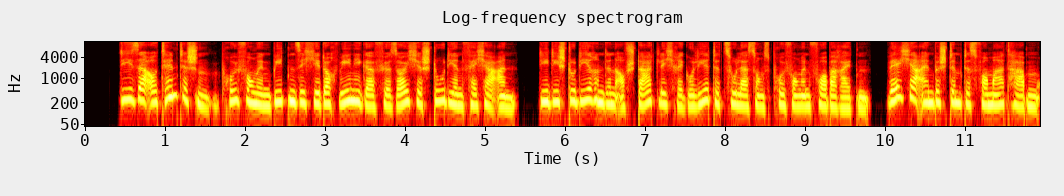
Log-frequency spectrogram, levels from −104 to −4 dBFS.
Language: German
